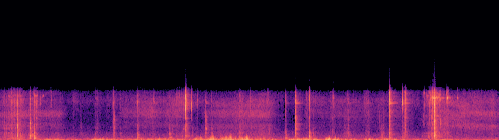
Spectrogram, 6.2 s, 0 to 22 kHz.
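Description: Scattered sharp clicks and a key rattle as the ignition key is turned and dashboard switches are worked on a Honda Gold Wing 1500, with irregular low thumps of handling noise; the engine is not yet running.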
